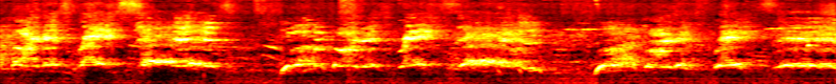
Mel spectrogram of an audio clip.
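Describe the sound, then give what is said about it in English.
A woman on the ground wrestling with a police officer in a store screams loudly and repeatedly in long, strained bursts, over the constant din of the store crowd surrounding her with overlapping voices, recording on phones and laughing. “screaming at the top of her lungs”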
